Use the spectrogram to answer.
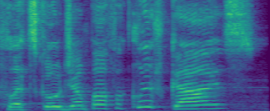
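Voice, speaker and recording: A woman's voice: high voice, lively intonation, a little slow, fairly bright tone, voice pushed up. A woman voicing a playful, charismatic male schoolteacher who tells a frightening story with emphasis. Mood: playful, loud.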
